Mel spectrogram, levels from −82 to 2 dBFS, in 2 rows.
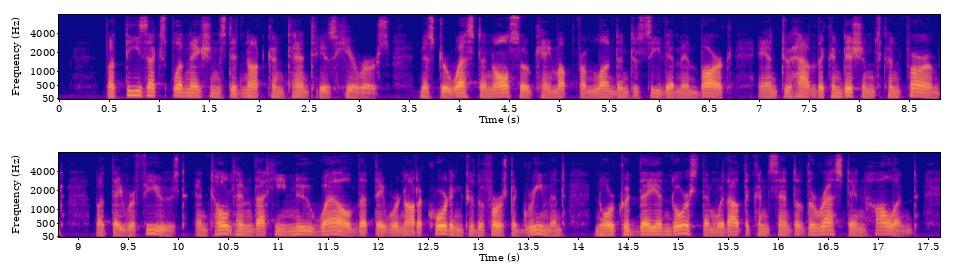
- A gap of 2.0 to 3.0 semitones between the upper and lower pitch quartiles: No, average, 3.4 semitones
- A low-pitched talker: Yes, low, 105 Hz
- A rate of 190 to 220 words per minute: Yes, average, 195 wpm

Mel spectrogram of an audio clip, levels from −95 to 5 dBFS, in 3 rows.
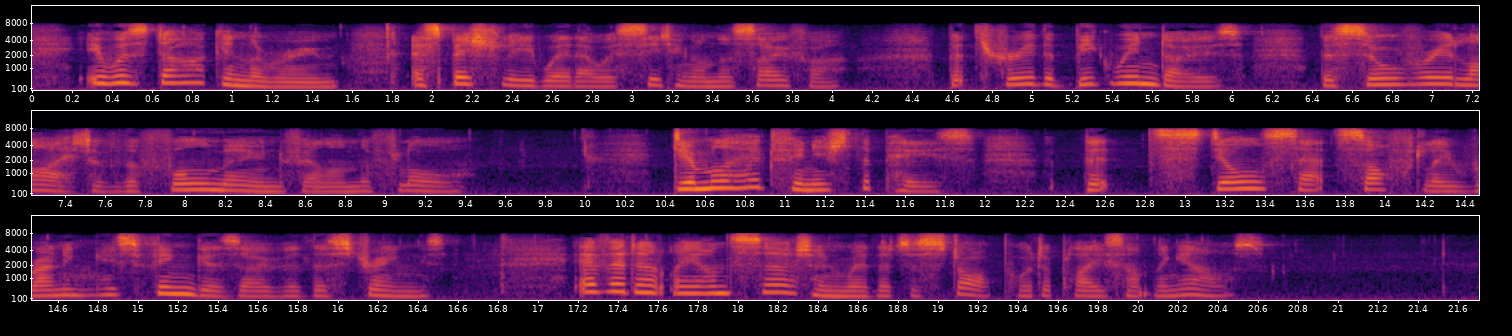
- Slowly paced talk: No, average, 150 wpm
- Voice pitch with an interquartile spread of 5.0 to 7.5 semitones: Yes, wide, 5.6 semitones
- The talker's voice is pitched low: No, high, 205 Hz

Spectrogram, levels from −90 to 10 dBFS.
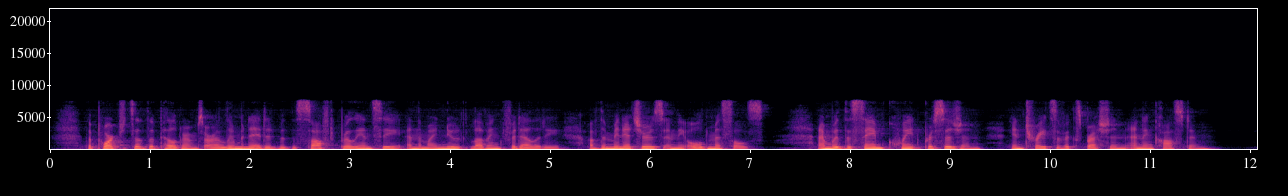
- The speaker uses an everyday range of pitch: Yes, average, 3.4 semitones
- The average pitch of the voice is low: No, high, 215 Hz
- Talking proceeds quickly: No, average, 180 wpm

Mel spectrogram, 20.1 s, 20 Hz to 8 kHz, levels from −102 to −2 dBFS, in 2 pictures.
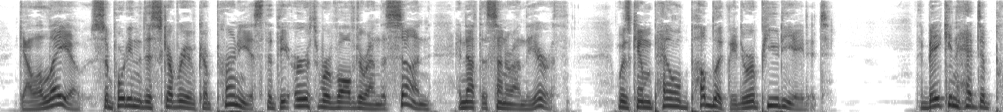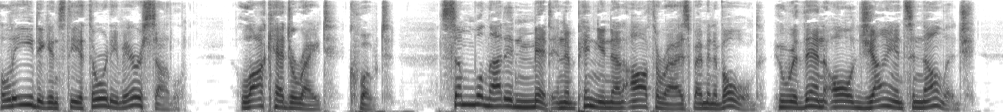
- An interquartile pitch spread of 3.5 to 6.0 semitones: Yes, average, 4.9 semitones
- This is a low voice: No, medium, 155 Hz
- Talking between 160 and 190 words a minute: Yes, average, 180 wpm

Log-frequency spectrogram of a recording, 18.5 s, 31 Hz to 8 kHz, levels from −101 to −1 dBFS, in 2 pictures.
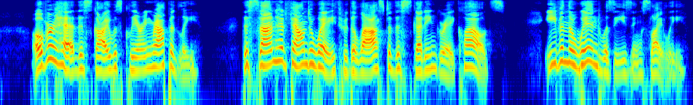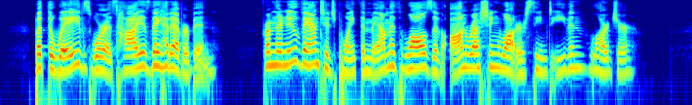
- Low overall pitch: No, high, 215 Hz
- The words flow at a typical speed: Yes, average, 165 wpm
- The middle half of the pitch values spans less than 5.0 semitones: No, wide, 5.4 semitones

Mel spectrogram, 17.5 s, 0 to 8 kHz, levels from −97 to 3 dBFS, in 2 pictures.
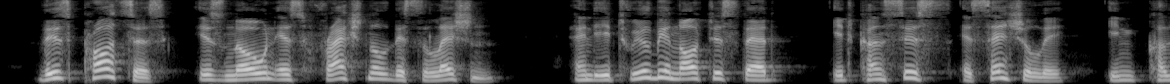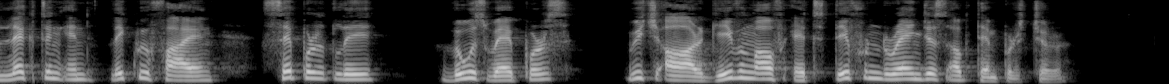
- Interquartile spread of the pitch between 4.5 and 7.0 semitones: Yes, average, 5.1 semitones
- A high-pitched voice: No, medium, 180 Hz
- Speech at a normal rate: No, slow, 110 wpm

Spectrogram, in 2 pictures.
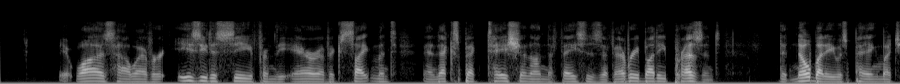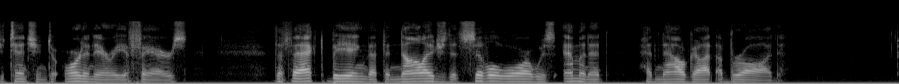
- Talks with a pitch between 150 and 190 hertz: No, low, 125 Hz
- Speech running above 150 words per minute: No, average, 145 wpm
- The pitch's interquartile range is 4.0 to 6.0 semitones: No, average, 3.1 semitones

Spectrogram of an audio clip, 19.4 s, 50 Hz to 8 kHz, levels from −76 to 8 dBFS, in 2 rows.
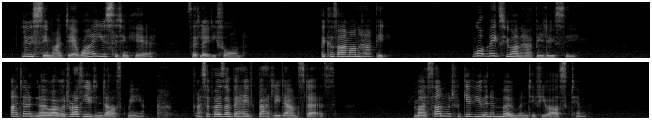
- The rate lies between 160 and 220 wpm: No, average, 150 wpm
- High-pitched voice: Yes, high, 230 Hz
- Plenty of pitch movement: Yes, wide, 6.2 semitones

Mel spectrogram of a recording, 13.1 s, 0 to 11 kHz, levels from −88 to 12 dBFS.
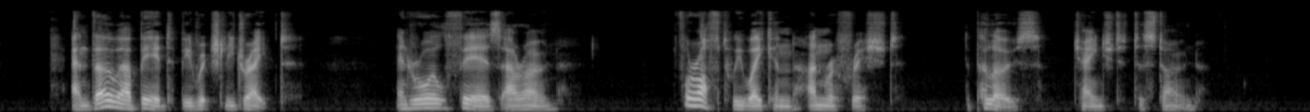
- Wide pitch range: No, average, 4.5 semitones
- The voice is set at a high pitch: No, low, 100 Hz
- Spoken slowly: Yes, slow, 85 wpm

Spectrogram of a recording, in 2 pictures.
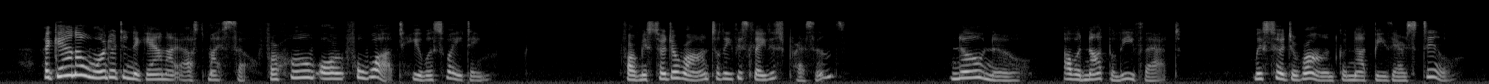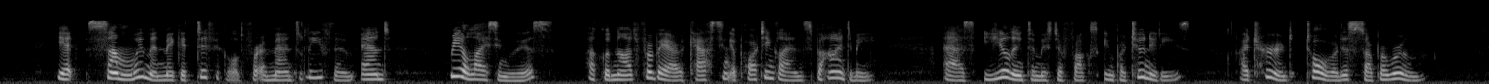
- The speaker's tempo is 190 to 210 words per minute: No, average, 150 wpm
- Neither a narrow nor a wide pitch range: No, wide, 5.7 semitones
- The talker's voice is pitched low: No, high, 225 Hz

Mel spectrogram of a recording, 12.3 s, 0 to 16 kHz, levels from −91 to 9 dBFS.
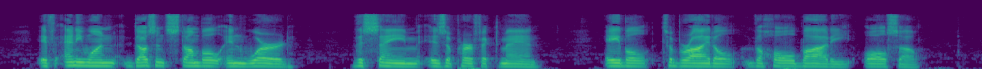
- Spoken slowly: Yes, slow, 95 wpm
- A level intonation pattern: Yes, narrow, 2.3 semitones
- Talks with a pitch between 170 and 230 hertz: No, low, 115 Hz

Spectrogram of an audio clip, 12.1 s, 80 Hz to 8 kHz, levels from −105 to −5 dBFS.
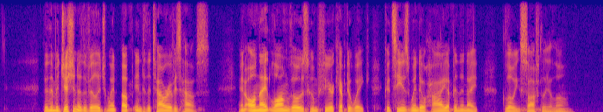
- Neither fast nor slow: Yes, average, 175 wpm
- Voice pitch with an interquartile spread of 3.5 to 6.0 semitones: No, average, 2.9 semitones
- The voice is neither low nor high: No, low, 105 Hz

